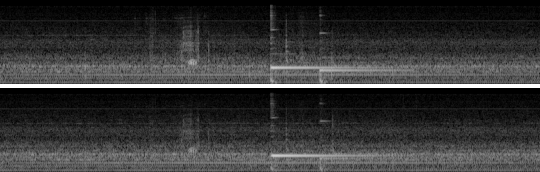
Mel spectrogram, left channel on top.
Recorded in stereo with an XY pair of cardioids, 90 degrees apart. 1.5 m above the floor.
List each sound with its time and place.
2.7 s a doorbell: 60° left, 2.5 m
